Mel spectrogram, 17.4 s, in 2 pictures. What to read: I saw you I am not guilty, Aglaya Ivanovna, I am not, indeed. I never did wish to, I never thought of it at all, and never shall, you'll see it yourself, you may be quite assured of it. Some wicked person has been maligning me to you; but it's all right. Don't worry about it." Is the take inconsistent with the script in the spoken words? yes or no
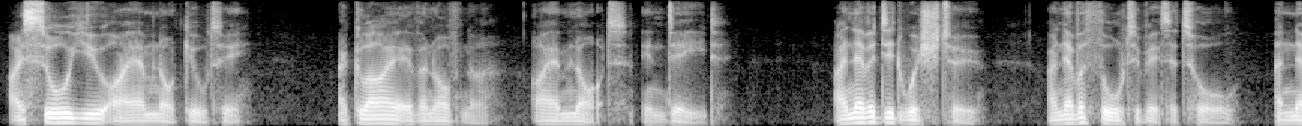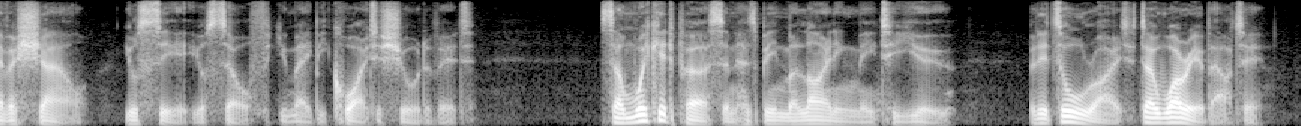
no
